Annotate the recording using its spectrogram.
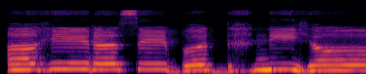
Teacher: the bu in buddhniyo is also a lower swara.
